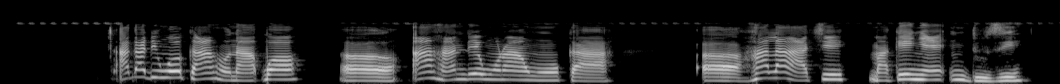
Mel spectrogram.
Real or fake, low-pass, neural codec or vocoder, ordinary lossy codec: real; 7.2 kHz; none; none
